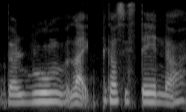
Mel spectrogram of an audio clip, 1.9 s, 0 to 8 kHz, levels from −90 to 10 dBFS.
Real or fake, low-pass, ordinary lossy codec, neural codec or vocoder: fake; 7.2 kHz; none; codec, 16 kHz, 8 kbps, FreqCodec, smaller model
